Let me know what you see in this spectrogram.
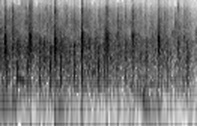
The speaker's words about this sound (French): Merci pour ces applaudissements. Je crois qu'ils les ont amplement mérités.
